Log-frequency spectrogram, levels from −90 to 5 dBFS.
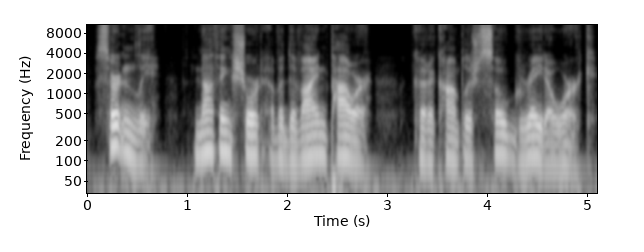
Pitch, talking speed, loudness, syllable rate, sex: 110 Hz, 155 wpm, -19 LUFS, 5.0 syllables/s, male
